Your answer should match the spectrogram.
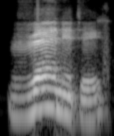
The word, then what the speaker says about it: vanity: the pronunciation also changes so there we have vein as we add ity it goes to not to vanity it goes to vanity vanity va van vanity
